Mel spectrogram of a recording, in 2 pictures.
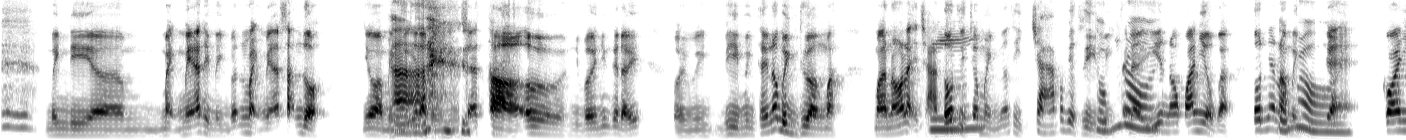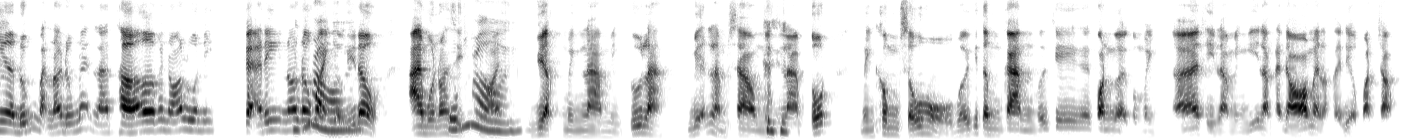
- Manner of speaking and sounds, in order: laughing while speaking: "ờ"; chuckle; other background noise; chuckle
- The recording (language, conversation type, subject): Vietnamese, podcast, Hãy kể một lần bạn đã xử lý bình luận tiêu cực trên mạng như thế nào?
- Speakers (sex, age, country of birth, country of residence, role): female, 20-24, Vietnam, Finland, host; male, 30-34, Vietnam, Vietnam, guest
